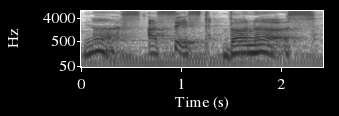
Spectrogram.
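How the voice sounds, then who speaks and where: A man playing a brisk, authoritative doctor in a period audio drama, formal and commanding. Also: on the high side, expressive, pushed and bright, soft background music, exaggerated voice. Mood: brusque. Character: brisk, authoritative Victorian army doctor at work. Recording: echoey room, distant mic.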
